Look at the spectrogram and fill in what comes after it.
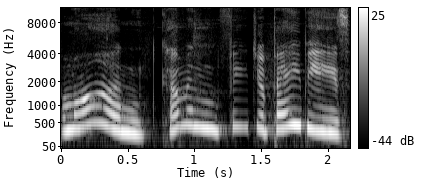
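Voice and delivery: very high, coaxing pigeon-like coo. Retelling how the pigeon urged the mother rabbit: imitating a cooing pigeon. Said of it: "cooing at her, like".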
